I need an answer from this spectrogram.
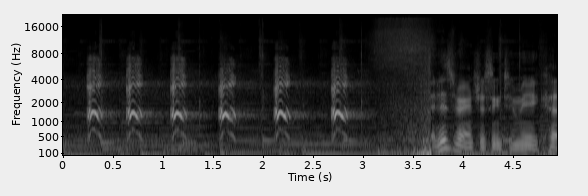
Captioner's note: crow sounds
